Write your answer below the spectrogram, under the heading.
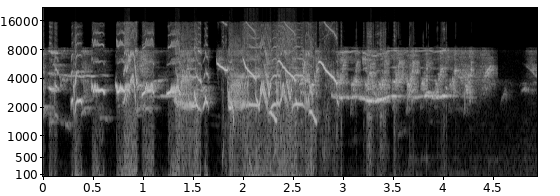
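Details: Oriental magpie-robin delivering a provocative fighting song that stirs up rival birds: rapid chattering notes give way to a series of clear, sweeping whistled slurs, then a sustained high buzzy trill that fades at the end.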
